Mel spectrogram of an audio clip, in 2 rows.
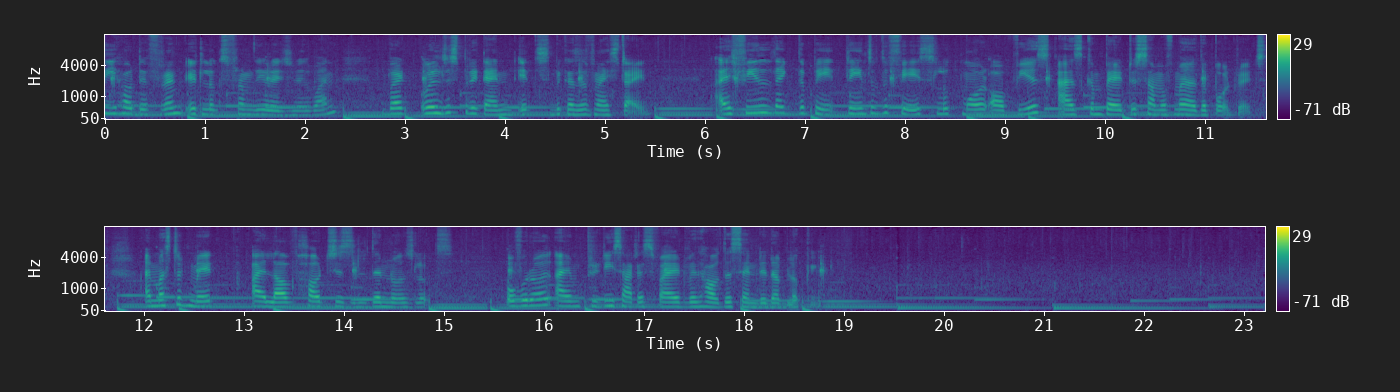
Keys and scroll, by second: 6.3 space, 10.4 space, 12.2 space, 17.2 space, 18.2 space, 21.0 ctrl+z, 21.7 ctrl+z, 22.3 space.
